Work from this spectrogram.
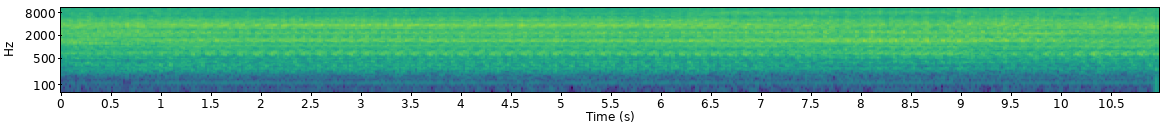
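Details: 2.5 V6 TDI diesel at idle, cams previously replaced and like new: light, even ticking about three to four per second, loudest at the car's sides, from underneath seeming rear passenger side of engine; suspected exhaust gasket leak not found; source unknown.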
